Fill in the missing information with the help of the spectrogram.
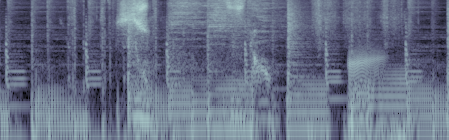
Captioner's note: frog gulping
